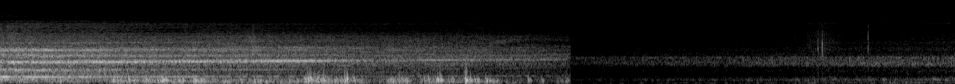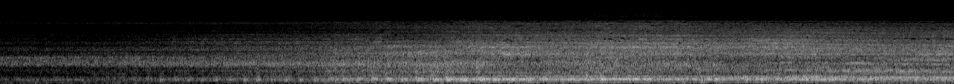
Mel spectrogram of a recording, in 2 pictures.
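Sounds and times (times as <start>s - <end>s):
train wheels on rails: 7.5s - 19.0s.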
